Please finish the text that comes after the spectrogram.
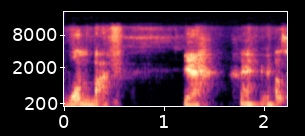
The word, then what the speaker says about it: Wombbath: Wombbath.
